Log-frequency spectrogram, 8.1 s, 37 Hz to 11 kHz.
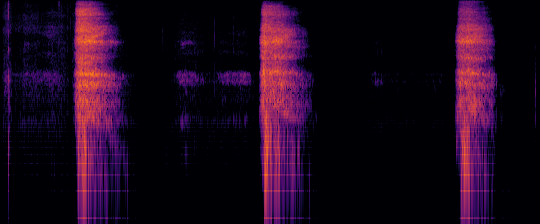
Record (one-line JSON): {"exhalation_length": "8.1 s", "exhalation_amplitude": 32767, "exhalation_signal_mean_std_ratio": 0.29, "survey_phase": "beta (2021-08-13 to 2022-03-07)", "age": "45-64", "gender": "Male", "wearing_mask": "No", "symptom_cough_any": true, "symptom_runny_or_blocked_nose": true, "symptom_fatigue": true, "symptom_headache": true, "symptom_onset": "5 days", "smoker_status": "Never smoked", "respiratory_condition_asthma": false, "respiratory_condition_other": false, "recruitment_source": "Test and Trace", "submission_delay": "1 day", "covid_test_result": "Positive", "covid_test_method": "RT-qPCR", "covid_ct_value": 14.5, "covid_ct_gene": "N gene", "covid_ct_mean": 15.1, "covid_viral_load": "11000000 copies/ml", "covid_viral_load_category": "High viral load (>1M copies/ml)"}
